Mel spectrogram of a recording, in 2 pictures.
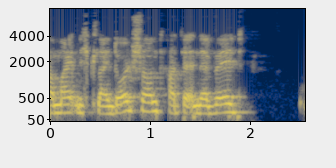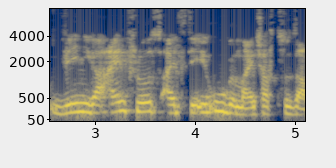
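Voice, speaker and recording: A man's high-pitched voice at a moderate pace, with very even loudness and ordinary pitch variation. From northern Germany, Lübeck. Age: 30s. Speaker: judo athlete. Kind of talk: interview.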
